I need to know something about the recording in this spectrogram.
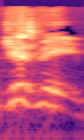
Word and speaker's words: Djismie: and Djismie. We're going to need help spelling this one. Twitter. That's with a K, V-A-N, D-J-I-S-M-I-E, and the D is silent.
